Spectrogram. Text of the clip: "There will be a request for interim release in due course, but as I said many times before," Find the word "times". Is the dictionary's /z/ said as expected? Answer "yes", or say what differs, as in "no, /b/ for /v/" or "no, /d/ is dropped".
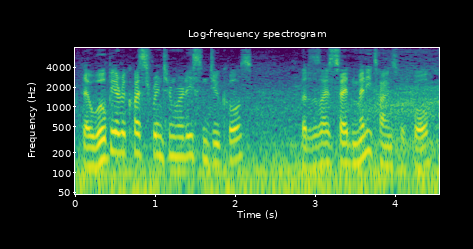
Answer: yes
